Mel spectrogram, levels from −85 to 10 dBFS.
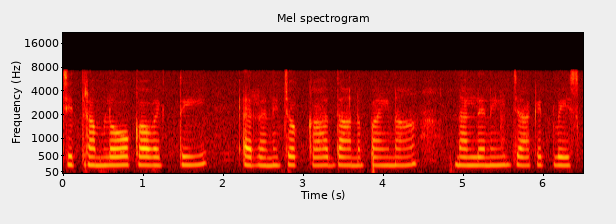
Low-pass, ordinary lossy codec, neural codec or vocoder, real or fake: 7.2 kHz; none; none; real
